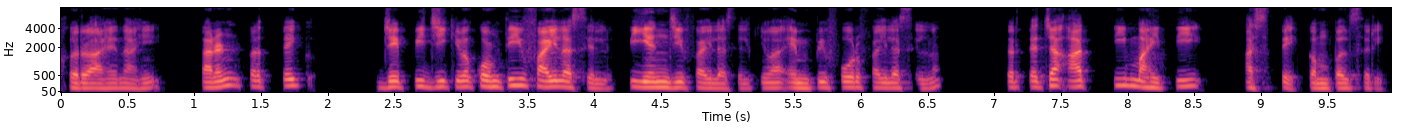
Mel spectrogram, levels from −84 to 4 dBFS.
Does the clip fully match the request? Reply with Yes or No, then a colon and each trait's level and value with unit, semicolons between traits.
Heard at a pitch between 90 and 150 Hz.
Yes: medium, 140 Hz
